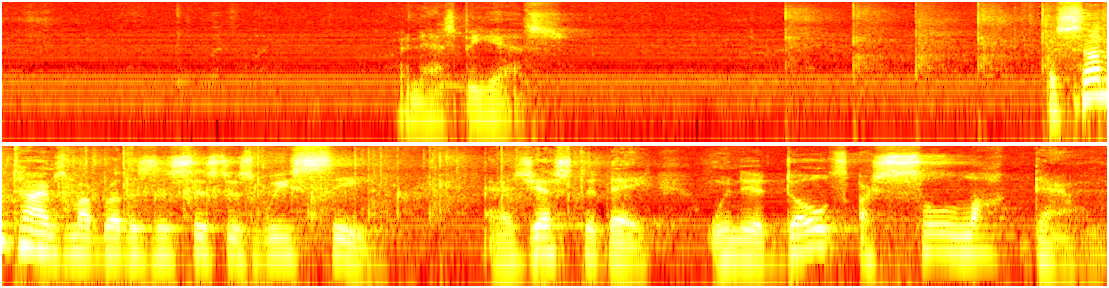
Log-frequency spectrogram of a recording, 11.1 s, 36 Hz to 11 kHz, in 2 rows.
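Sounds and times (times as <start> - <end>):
steady electrical hum: 0.0 - 11.0
person speaking: 5.0 - 11.0.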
